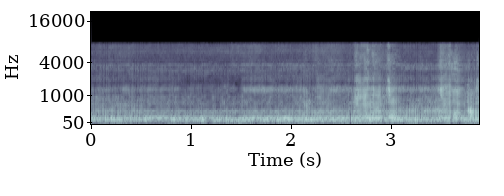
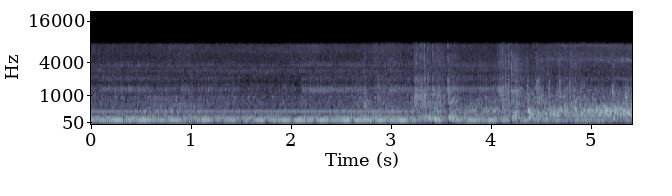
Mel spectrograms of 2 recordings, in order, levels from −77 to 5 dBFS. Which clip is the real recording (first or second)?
second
